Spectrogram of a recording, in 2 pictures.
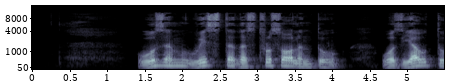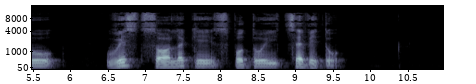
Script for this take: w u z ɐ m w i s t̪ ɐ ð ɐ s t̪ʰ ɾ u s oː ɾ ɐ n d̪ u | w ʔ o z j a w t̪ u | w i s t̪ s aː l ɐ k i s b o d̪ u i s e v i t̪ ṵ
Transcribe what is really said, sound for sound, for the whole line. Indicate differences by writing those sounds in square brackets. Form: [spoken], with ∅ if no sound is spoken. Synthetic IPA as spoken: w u z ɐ m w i s t̪ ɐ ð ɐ s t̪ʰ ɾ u s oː [l] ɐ n [t̪] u | w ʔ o z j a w t̪ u | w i s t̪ s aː l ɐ k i s [p] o [t̪] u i [t͡s] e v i t̪ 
